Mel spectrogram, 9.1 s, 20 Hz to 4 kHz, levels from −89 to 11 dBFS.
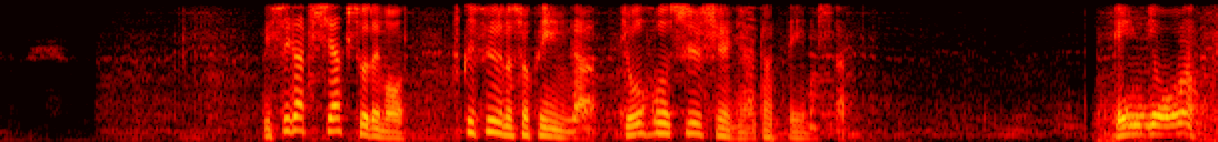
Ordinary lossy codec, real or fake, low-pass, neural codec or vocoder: none; fake; 3.6 kHz; codec, 44.1 kHz, 1.7 kbps, Pupu-Codec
